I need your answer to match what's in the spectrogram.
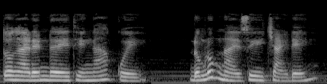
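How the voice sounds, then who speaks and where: A young woman calmly narrating a first-person story. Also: medium pitch, fairly quick. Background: faint background music.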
